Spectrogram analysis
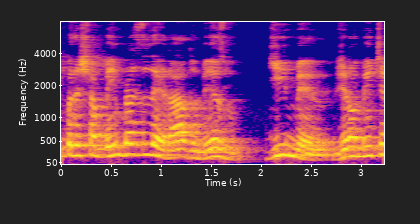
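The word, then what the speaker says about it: גימל: A gente pronuncia bem o L no final, é Gimel.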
